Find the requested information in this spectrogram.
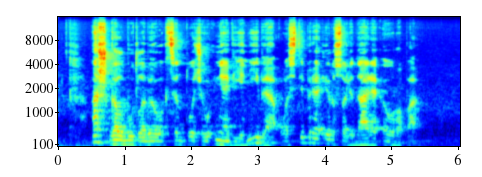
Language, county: Lithuanian, Vilnius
